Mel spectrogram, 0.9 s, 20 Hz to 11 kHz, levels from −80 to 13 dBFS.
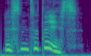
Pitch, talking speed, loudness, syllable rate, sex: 305 Hz, 195 wpm, -16 LUFS, 5.1 syllables/s, female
